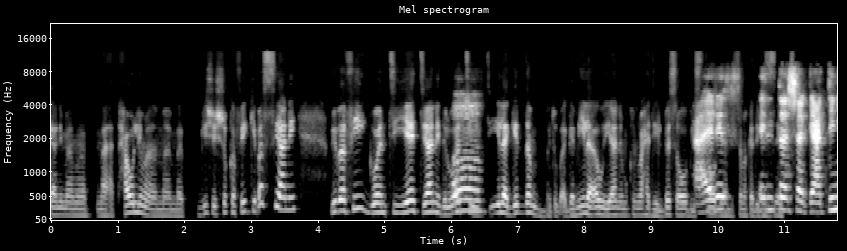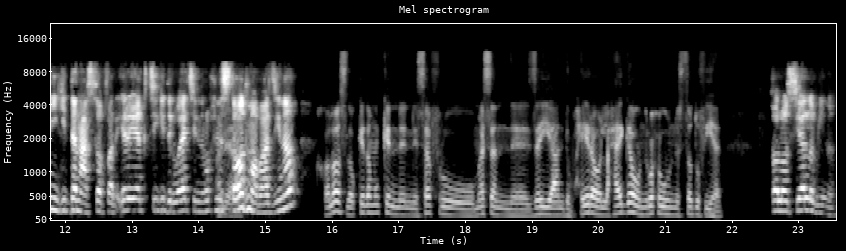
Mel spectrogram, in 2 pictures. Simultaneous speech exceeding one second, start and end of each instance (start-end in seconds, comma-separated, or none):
9.6-11.1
